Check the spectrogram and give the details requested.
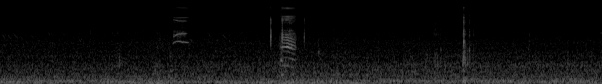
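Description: A bird's short nasal call, faint once and then louder about three seconds in, over a steady low rumble. A single sharp tap follows a couple of seconds later.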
